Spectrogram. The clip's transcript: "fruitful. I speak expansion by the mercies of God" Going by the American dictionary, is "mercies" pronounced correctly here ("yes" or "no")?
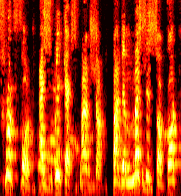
no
